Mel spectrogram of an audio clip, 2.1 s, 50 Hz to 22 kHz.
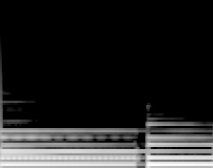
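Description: Clean electric guitar playing a jazz comping chord, an Ebmaj7 voicing at the sixth fret, left to ring. It is cut off briefly and struck again about one and a half seconds in.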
